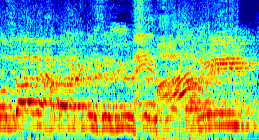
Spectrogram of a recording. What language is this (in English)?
Hebrew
